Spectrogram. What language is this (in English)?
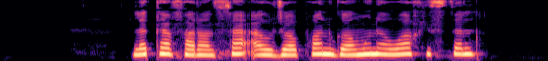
Pashto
